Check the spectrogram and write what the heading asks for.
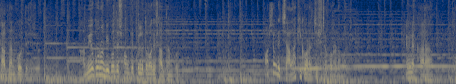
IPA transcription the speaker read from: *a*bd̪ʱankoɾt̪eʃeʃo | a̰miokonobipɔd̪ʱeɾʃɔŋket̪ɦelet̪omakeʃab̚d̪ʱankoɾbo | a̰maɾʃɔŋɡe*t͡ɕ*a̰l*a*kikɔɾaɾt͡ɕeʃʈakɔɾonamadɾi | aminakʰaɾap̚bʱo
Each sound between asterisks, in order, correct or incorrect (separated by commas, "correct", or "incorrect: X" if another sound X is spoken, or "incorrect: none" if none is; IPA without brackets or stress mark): correct, correct, correct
